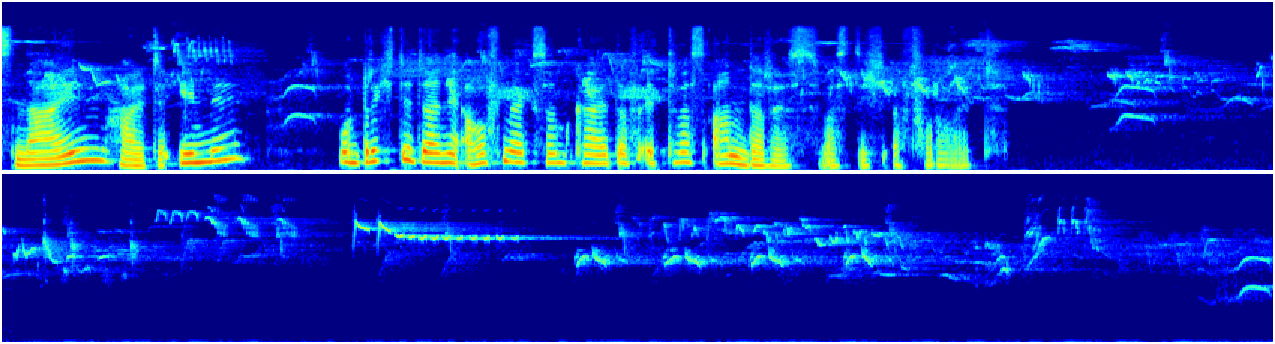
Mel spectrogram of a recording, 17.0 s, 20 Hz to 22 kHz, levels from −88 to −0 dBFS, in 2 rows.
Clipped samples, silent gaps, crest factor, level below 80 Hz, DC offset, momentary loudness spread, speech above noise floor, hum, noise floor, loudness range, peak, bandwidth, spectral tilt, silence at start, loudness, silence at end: under 0.1%; none; 20 dB; -72 dBFS; under 0.1%; 26 LU; 37 dB; none; -63 dBFS; 21 LU; -10 dBFS; 12.5 kHz; -5.5 dB/octave; 0 s; -28 LUFS; 0.05 s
